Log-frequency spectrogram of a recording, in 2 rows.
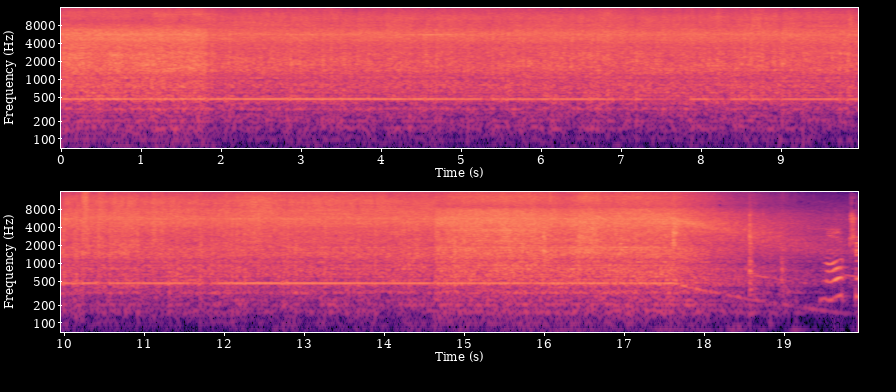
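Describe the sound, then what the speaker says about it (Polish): A vacuum cleaner runs steadily and fairly loud up close while cleaning an old 1963 electric fan heater motor from Warszawskie Zakłady Maszyn Elektrycznych, its pitch shifting slightly before it winds down at the end. "Przyniosłem sobie odkurzacz i wyczyśćmy teraz ten silniczek troszkę."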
